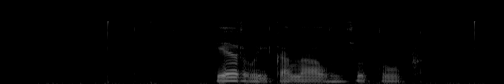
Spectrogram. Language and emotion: Russian, sad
